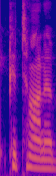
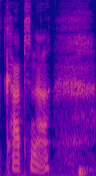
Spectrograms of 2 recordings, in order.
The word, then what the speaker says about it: katana: Well, I haven't had the patience to sit through Suicide Squad, but she was katana. They say katana, but it's the correct pronunciation of the word is katana.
